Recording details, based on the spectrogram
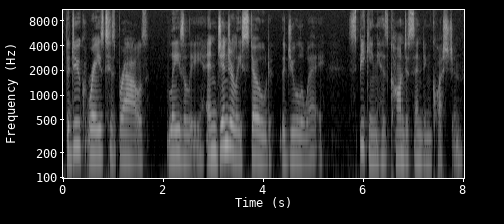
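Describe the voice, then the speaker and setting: A woman's voice: lowish voice, fairly even intonation, measured pace, vocal fry, darkish tone. A woman narrating a scripted audio story.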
